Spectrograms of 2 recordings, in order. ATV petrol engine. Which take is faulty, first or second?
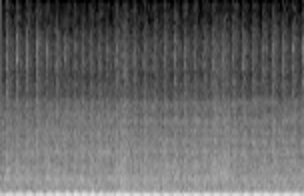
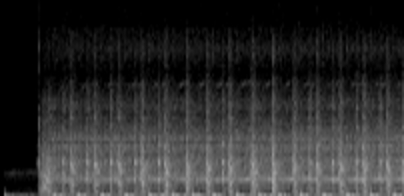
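second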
